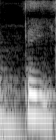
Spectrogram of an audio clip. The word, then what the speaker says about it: base: Por último, la palabra base nosotros la pronunciamos tal cual se escribe y en inglés se pronuncia base al contrario al español, no pronunciamos la A y lo cambiamos por una E y I latina y aparte no pronunciamos la E final.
